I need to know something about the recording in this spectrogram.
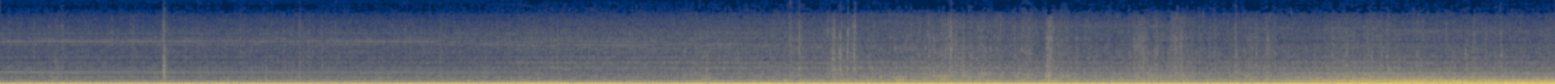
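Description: A jet plane's engines roar steadily as it speeds along a runway, growing louder.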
